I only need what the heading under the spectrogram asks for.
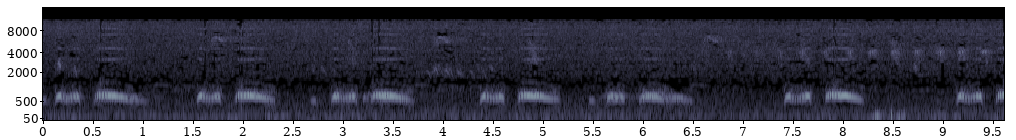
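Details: Spotted dove coos recorded while trapping a wild bird with a decoy, Trà Vinh, Long Đức, Vietnam; mellow paired and tripled coo phrases repeated every second or so, faint chirps behind.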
